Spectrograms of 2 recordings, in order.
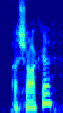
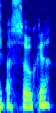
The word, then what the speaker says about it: Ahsoka: Um, the pattern on the side I did say was just uh Ashaka or Ahsoka, the Star Wars character. Ahsoka.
